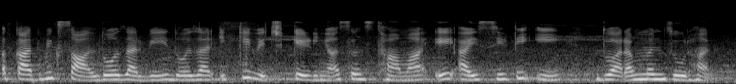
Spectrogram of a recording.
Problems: constant background noise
